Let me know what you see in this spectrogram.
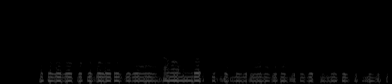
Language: Bangla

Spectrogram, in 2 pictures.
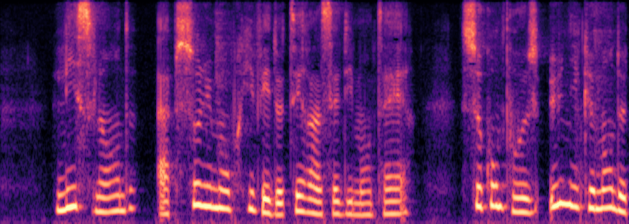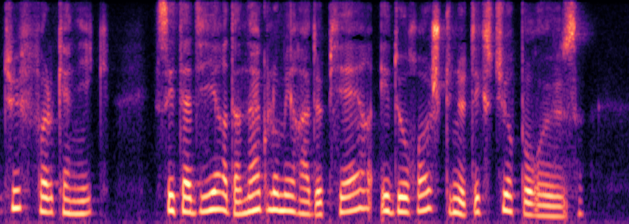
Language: French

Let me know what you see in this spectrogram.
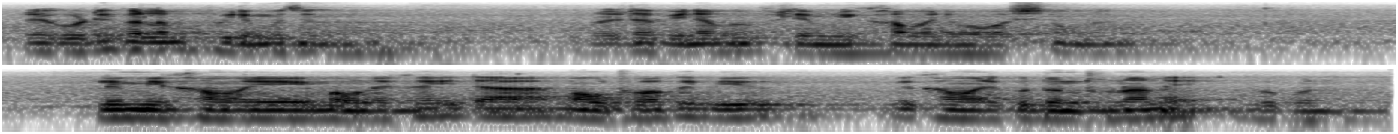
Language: Bodo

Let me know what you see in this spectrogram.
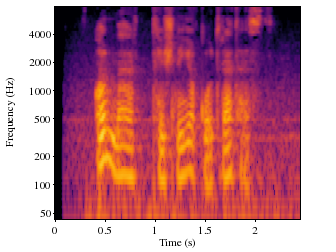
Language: Persian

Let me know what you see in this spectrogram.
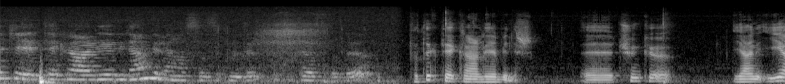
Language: Turkish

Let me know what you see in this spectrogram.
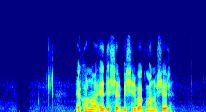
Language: Bangla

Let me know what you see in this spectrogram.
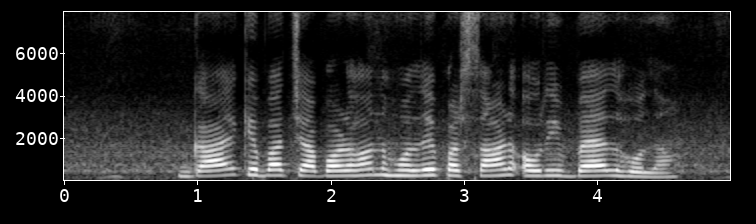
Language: Bhojpuri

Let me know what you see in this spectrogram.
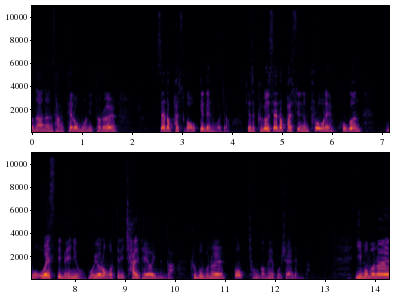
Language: Korean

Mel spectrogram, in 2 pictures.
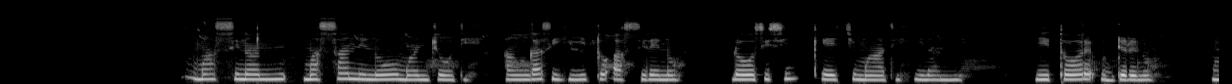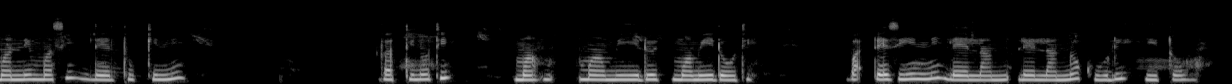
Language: Sidamo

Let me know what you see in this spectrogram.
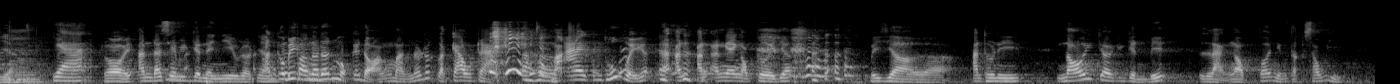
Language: Vietnamese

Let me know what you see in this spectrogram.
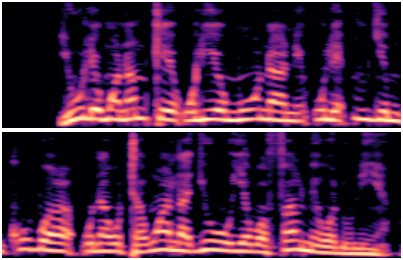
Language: Swahili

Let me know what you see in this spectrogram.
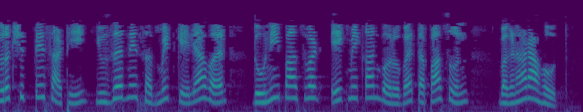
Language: Marathi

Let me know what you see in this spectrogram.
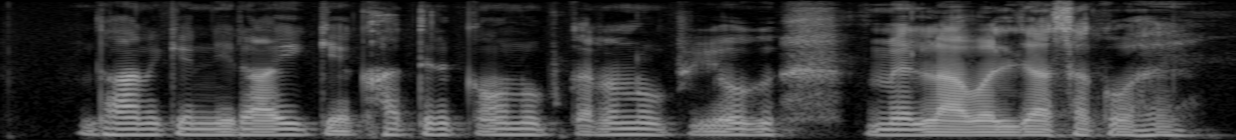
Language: Magahi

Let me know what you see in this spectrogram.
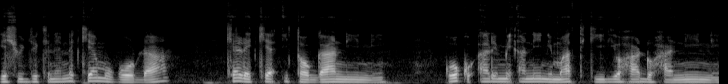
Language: Kikuyu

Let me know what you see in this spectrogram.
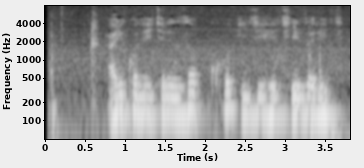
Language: Kinyarwanda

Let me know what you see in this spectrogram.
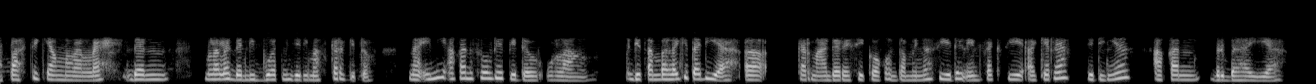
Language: Indonesian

